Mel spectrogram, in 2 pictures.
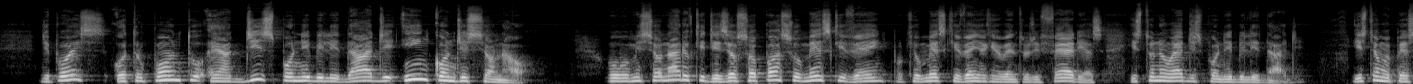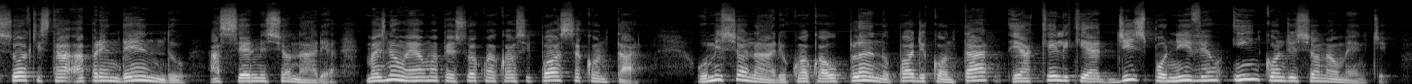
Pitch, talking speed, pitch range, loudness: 155 Hz, 145 wpm, 135-180 Hz, -17 LUFS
